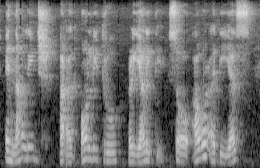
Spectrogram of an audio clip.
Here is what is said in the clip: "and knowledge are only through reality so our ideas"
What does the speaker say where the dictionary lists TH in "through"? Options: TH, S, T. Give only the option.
T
